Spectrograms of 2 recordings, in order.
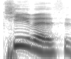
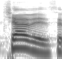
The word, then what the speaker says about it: Chavez: And he's like, "Yeah, I said Chivas instead of Chavez."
